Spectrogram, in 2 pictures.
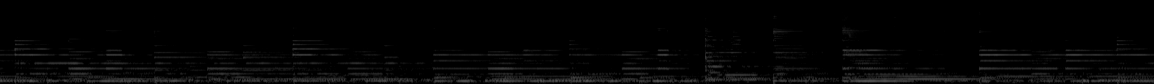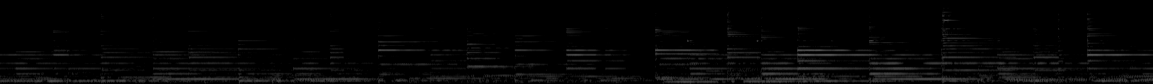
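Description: Quiet background music: a solo acoustic guitar playing plucked notes and chords.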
